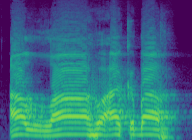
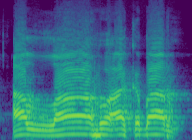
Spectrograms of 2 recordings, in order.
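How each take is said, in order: The two takes are said the same way.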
